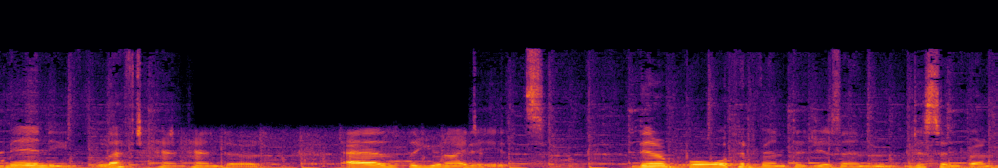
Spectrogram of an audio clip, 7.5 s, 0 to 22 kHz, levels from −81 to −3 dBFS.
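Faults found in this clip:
Digital radio blending to analogue, 1.18–3.81 s: hybrid tuner cross-fades over 325 ms to AM, faint hiss; smooth fades, not abrupt dropout gaps.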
